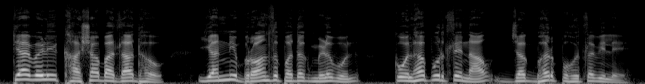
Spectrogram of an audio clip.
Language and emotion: Marathi, neutral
